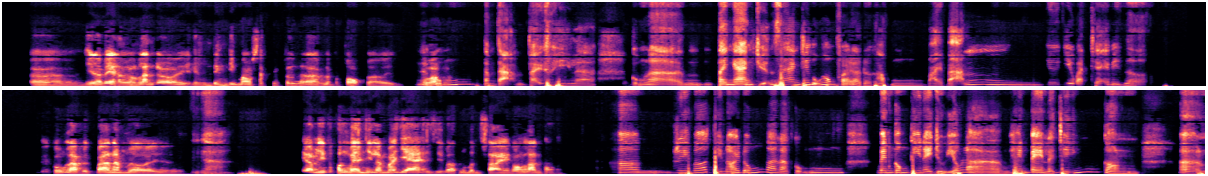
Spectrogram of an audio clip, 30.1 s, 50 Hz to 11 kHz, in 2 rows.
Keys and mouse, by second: 24.4 click, 29.4-30.0 typing.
